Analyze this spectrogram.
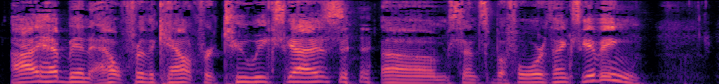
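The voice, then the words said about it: Rough, hoarse sick voice. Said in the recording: “my voice is a little rough”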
